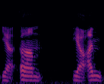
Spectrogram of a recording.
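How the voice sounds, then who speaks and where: Playful young man with a fairly high voice. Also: little pitch movement, drawn-out words, pushed and bright. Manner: playful, easily amused. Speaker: podcast co-host. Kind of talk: casual chat.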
